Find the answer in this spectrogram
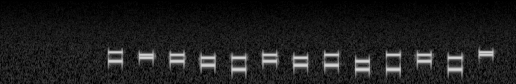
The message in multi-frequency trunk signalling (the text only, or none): KP 09549582794 ST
